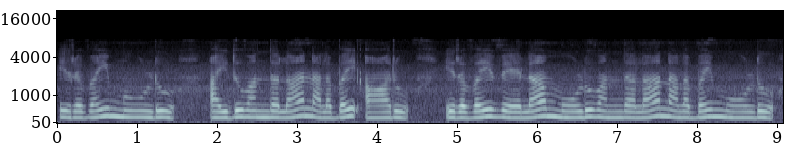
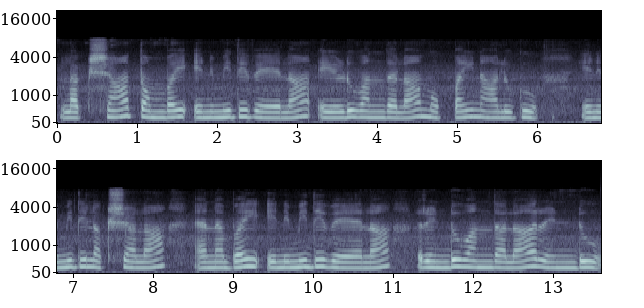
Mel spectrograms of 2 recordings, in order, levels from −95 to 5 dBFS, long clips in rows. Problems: constant background noise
